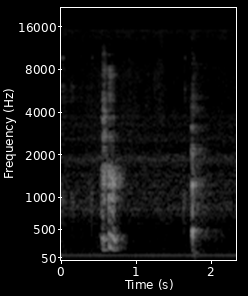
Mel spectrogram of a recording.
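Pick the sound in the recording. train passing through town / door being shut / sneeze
sneeze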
